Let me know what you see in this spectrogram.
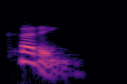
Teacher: Move the stress to the first syllable, cut. Not cutting, but cutting.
